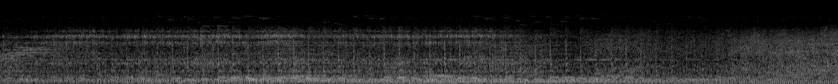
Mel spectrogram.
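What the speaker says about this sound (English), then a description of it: "the engine starts, forcing out water that has entered the exhaust" A 1986 Land Rover engine running after wading through water, with water forced out of the exhaust, gives a dense, rough, continuous roar that stays loud and even, with no voices.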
